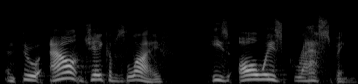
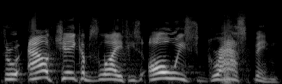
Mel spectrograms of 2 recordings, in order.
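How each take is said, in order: First: Slow, quiet first telling, dropping the voice; hushed slow setup; slow and soft. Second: Louder, punching THROUGHOUT and ALWAYS; preacher hammering the point home; emphatic restatement. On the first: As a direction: lay it down gently and slowly. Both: Shown as a demonstration. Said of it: "So here's the point".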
